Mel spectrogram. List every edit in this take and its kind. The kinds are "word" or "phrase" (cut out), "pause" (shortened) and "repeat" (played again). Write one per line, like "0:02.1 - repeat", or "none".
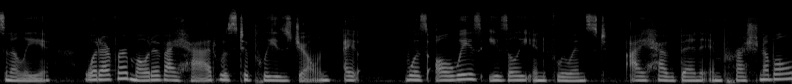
0:03.4 - pause
0:06.2 - pause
